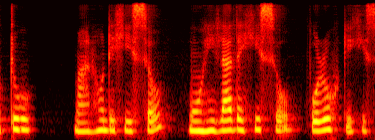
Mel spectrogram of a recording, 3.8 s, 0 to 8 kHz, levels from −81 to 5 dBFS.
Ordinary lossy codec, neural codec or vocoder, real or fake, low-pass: none; codec, 16 kHz, 0.3 kbps, FocalCodec; fake; 7.2 kHz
